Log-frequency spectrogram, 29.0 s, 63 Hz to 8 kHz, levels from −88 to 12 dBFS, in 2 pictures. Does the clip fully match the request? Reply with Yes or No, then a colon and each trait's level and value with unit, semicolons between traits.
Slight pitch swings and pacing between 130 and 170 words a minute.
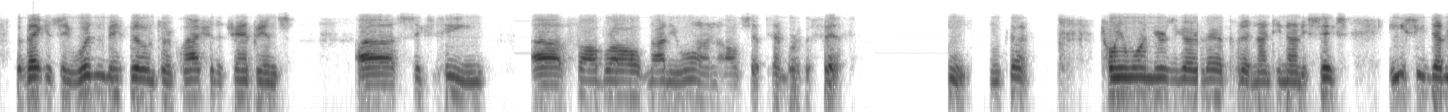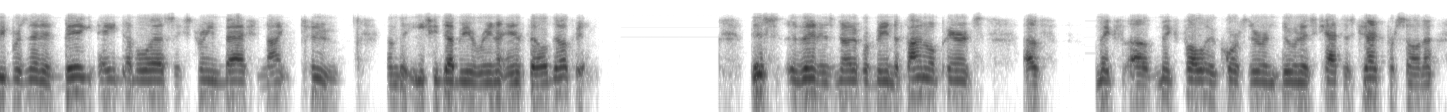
No: average, 3.2 semitones; slow, 135 wpm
